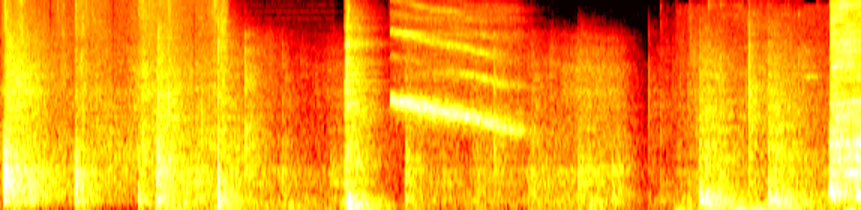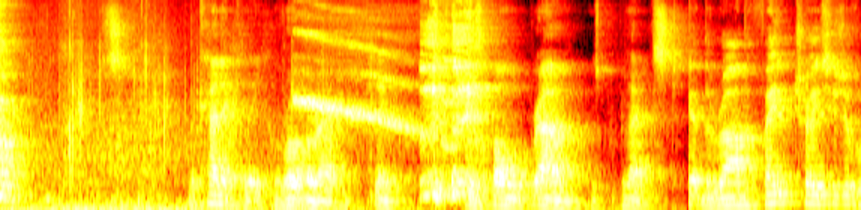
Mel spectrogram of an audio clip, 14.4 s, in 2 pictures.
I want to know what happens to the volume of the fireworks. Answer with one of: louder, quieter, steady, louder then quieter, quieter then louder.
quieter then louder.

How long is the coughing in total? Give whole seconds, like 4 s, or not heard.
3 s.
